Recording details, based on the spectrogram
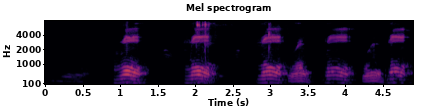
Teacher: Nah, cara baca huruf yang tebal itu dengan menaikkan gitu. Pangkal lidah kita, lidah bagian belakang kita naik ke atas. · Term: huruf ro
